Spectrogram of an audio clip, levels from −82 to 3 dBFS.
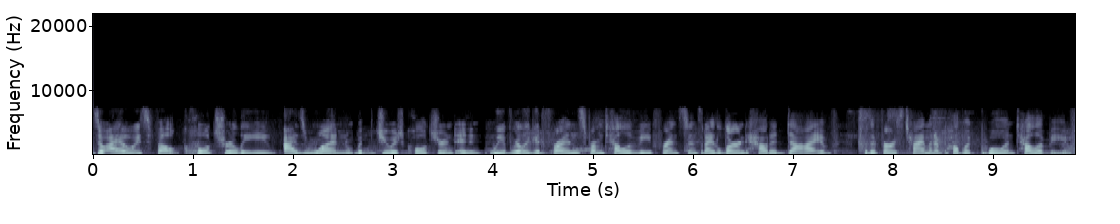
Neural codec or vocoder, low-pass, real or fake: none; 7.2 kHz; real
